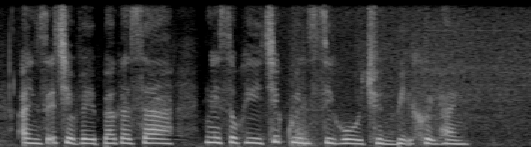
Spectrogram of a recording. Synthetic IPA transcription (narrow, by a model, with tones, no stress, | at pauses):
ʔa˧jŋ̟zɛ̰˧˥t͡ɕəː˧˩ve˨˩paː˧ɣaː˧zaː˧ | ŋa˧jsa˧wxi˧t͡ɕi˦˥kːwi˧ənsi˧ɣo˧t͡ɕwə˧˩ənɓḭ˧˨xəː˧˩jɦa˨˩jŋ̟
